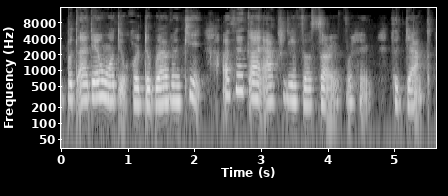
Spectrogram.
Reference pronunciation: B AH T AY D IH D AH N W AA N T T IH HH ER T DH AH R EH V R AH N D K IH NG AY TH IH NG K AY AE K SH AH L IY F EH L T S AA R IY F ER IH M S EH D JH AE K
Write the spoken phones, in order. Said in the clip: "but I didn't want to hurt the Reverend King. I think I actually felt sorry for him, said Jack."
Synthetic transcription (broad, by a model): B AH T AY D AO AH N W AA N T T IH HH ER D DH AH R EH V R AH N K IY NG AY TH IH NG K AY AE K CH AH L IY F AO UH S AA R IY F ER IH M S EH D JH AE K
